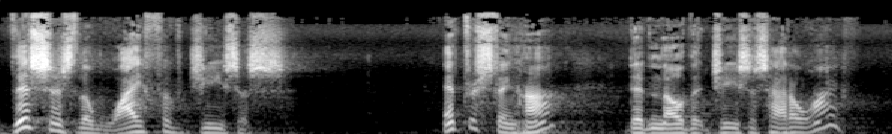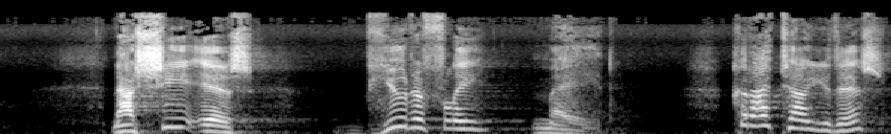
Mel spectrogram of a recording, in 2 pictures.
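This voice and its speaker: A man preaching a sermon to his congregation, with a big voice that swings between loud and soft emphasis. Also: fairly low pitch. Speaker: pastor. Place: church sanctuary. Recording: long reverb of a large church hall.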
